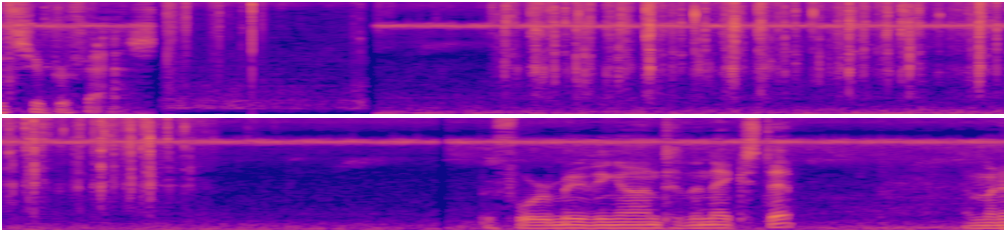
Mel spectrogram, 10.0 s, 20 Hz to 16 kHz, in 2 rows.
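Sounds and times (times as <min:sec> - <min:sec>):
plastic cube clicking and rattling: 0:02.4 - 0:06.1.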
